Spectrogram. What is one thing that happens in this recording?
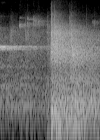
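A ball thuds as it is kicked.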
